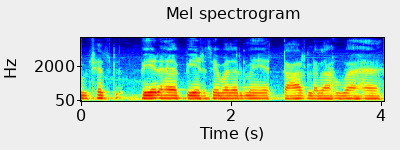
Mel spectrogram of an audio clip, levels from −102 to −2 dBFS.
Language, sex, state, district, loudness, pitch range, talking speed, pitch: Hindi, male, Haryana, Jhajjar, -17 LUFS, 130-135 Hz, 175 wpm, 130 Hz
